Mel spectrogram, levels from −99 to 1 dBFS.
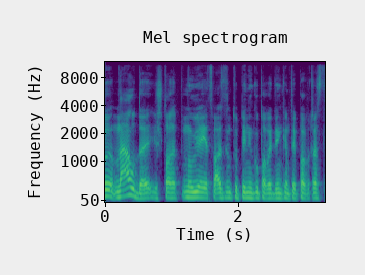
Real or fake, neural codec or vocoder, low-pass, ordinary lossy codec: fake; vocoder, 44.1 kHz, 128 mel bands every 512 samples, BigVGAN v2; 10.8 kHz; MP3, 96 kbps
